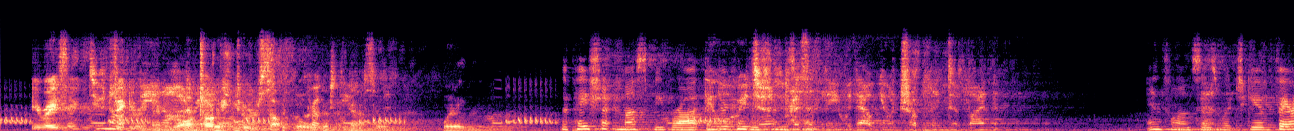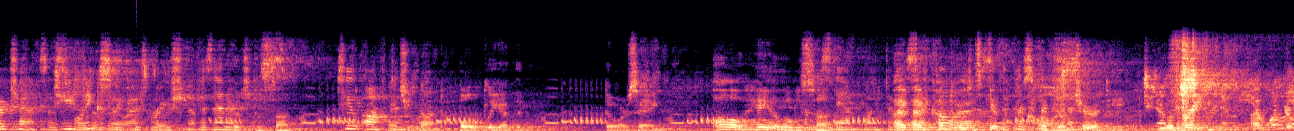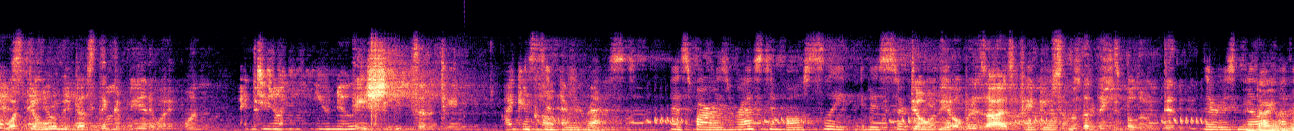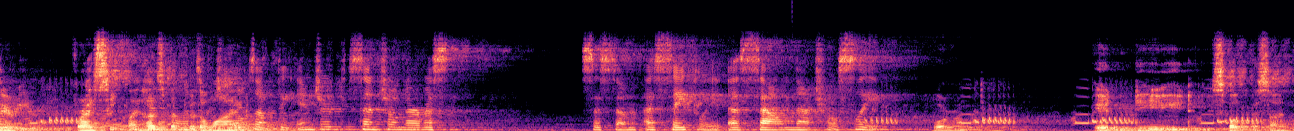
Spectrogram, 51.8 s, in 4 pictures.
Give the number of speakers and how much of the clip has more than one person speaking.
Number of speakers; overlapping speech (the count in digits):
4, about 47%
